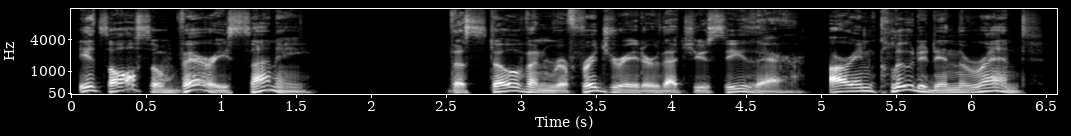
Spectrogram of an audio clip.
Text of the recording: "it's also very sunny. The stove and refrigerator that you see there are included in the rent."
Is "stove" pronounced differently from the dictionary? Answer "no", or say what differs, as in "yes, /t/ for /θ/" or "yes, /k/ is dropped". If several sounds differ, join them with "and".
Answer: no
